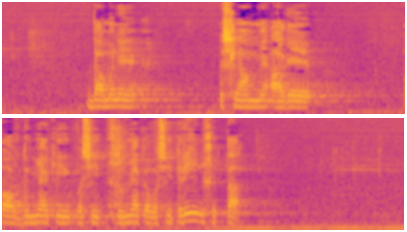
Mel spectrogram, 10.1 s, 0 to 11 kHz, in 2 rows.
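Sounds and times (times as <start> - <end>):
low room noise hum: 0.0 - 10.0.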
